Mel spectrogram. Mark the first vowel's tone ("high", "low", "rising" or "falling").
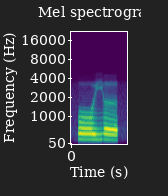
low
